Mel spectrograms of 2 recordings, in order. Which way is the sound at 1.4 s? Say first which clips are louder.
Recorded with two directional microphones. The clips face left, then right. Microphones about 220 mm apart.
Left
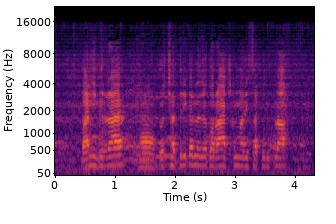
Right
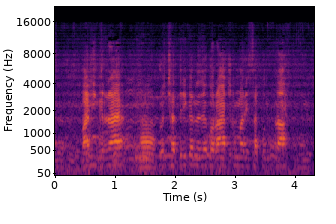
Right 2 dB; 5° left (ahead or behind).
